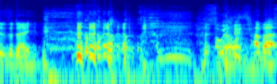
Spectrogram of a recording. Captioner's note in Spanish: risas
